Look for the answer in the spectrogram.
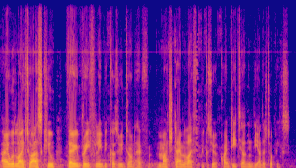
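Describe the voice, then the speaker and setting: Low-voiced man moderating a panel. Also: level tone, fairly quick, vocal fry, a bit bright.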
